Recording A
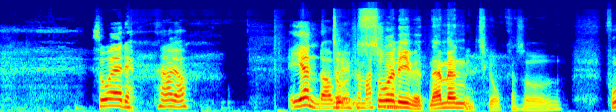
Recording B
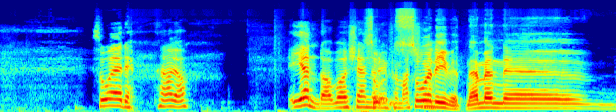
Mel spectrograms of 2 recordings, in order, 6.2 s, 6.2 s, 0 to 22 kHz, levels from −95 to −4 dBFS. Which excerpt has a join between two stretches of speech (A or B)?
A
